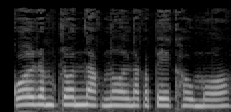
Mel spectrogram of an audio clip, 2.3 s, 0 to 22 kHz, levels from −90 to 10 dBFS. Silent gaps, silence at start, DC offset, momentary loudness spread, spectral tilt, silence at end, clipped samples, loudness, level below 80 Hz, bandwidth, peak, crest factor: none; 0.15 s; under 0.1%; 5 LU; -7 dB/octave; 0 s; under 0.1%; -22 LUFS; -66 dBFS; 16 kHz; -10 dBFS; 12 dB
